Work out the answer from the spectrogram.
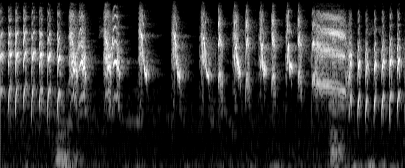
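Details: Long-tailed shrike singing in the morning to goad other birds into answering; quick chattering notes and rapid repeated trills, broken by one longer harsh buzz.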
